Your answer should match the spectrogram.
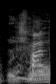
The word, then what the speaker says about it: Padron: I'm just saying, Patron. That's just a, love, it's just Patron. Like Pastrami for me. Patron. Like Patron. And I Patron.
